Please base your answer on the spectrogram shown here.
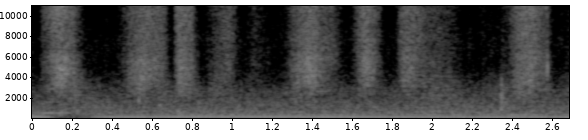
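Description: Soft, steady friction of hands rubbing over the shoulders during a guided meditation, close and quiet, with a gentle rhythmic swishing and a faint steady hum beneath.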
